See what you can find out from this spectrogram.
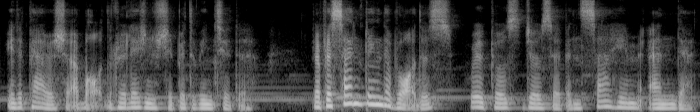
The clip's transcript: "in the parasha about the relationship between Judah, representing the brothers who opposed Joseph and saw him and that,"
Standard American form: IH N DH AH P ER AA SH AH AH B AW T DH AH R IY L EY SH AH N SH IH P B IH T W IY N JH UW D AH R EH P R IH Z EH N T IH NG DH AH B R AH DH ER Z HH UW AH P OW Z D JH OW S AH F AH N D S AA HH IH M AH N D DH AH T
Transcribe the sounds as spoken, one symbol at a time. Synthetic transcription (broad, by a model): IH N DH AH P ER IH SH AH AH B AW T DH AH R IY L EY SH AH N SH IH P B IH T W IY N CH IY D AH R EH P R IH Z EH N T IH NG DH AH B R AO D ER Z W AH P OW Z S JH OW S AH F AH N S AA HH IH M AH N D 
